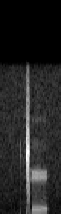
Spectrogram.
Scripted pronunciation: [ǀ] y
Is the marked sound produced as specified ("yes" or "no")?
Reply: yes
